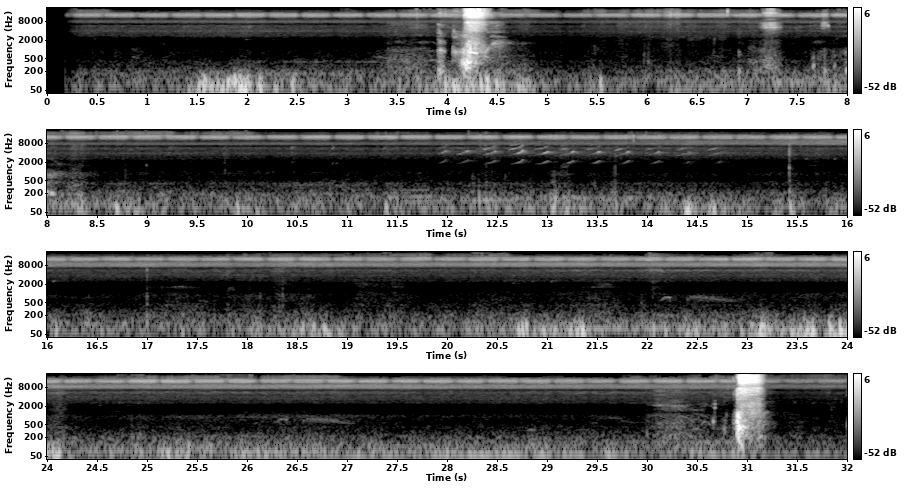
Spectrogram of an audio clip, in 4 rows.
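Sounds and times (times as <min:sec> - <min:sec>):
person sneezing: 0:03.8 - 0:04.8, 0:30.4 - 0:31.3.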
